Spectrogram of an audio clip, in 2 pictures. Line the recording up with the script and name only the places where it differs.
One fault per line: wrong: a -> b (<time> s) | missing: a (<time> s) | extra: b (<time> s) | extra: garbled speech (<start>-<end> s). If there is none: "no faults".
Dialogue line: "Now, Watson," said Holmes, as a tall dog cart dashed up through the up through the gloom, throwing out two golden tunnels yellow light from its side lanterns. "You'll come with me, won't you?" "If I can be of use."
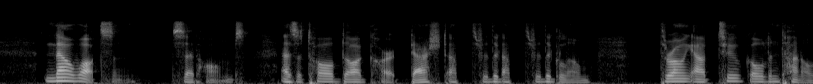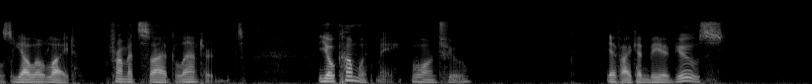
no faults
